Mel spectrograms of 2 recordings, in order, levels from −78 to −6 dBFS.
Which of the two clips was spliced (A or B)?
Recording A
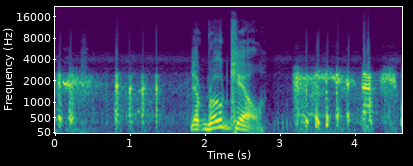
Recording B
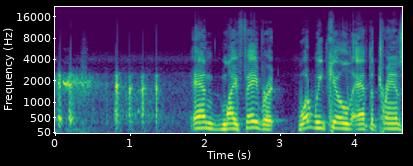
B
